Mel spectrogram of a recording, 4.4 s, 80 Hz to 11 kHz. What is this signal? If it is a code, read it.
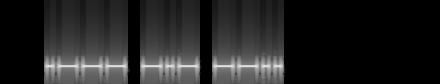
Morse code, heard as a keyed tone, about 20 wpm, 700 Hz. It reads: JKZ
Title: USA Call Sign Postfixes - 3 Letters 20wpm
